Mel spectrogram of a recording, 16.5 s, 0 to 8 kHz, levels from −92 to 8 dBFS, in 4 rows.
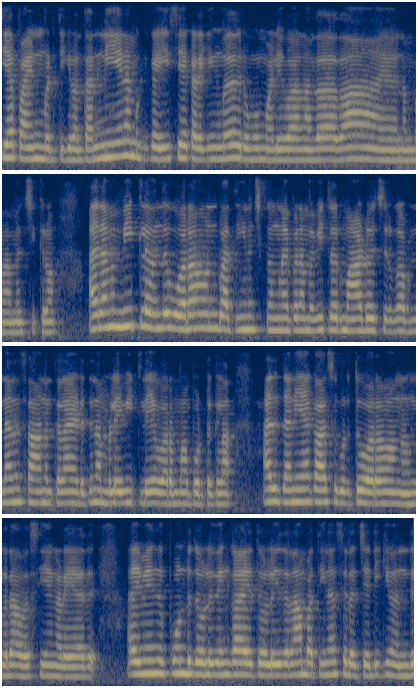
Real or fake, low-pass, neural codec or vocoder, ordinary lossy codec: real; 7.2 kHz; none; Opus, 16 kbps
